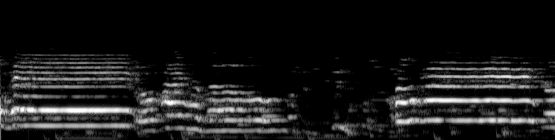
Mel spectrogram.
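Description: A woman singing a children's song in a high voice, with a long held note at the start and another near the end and shorter notes in between.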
